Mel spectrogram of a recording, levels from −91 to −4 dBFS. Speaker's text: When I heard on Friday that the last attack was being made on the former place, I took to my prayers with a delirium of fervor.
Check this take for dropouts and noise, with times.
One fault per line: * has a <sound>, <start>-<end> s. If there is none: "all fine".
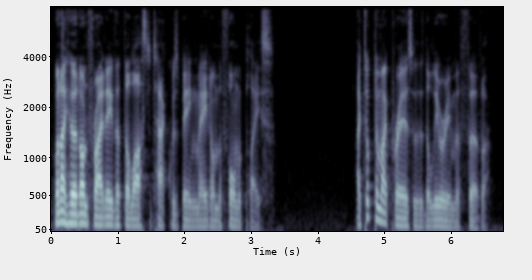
all fine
